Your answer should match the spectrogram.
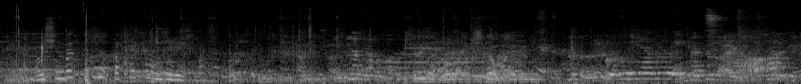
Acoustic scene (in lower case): crowded indoor space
